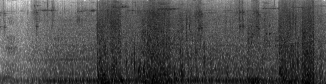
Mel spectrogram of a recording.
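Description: A car's tyres skid and scrape over debris.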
